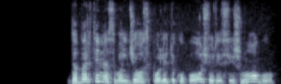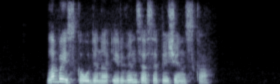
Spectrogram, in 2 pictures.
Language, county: Lithuanian, Panevėžys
